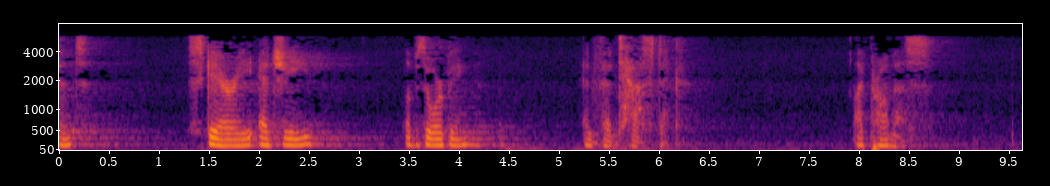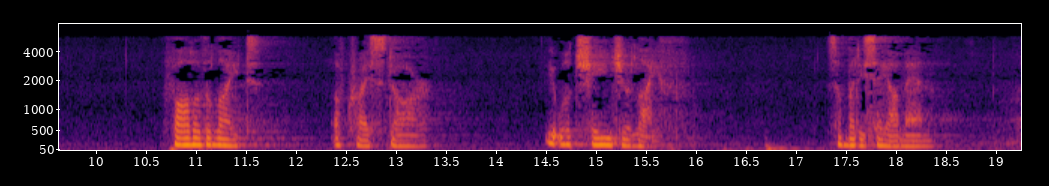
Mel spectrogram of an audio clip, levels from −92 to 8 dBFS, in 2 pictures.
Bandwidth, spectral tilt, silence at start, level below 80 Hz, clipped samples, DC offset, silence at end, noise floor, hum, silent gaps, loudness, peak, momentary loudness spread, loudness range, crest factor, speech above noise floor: 6.2 kHz; -6 dB/octave; 0 s; -50 dBFS; under 0.1%; under 0.1%; 0 s; -59 dBFS; none; none; -27 LUFS; -8 dBFS; 23 LU; 10 LU; 22 dB; 32 dB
